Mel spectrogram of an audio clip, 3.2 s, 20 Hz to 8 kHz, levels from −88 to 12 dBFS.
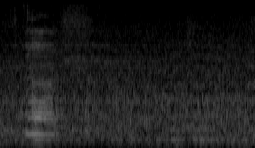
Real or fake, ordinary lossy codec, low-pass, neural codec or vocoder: fake; none; 7.2 kHz; codec, 16 kHz, 16 kbps, FunCodec, trained on Chinese and English, 50 frames a second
